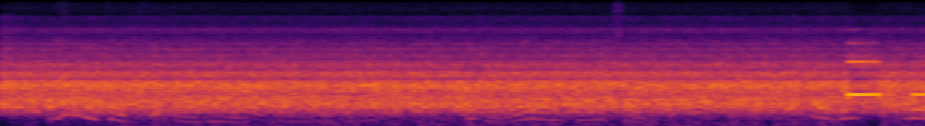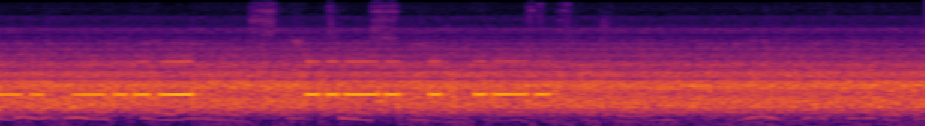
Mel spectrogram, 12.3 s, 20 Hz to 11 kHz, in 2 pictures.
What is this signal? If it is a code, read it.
Morse code, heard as a keyed tone, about 17 wpm, 760 Hz, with radio static, fading, a narrow filter, room echo and speech in English. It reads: TNX FER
